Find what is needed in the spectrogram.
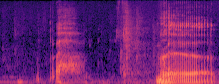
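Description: A person burping: one loud, deep burp lasting about half a second near the end.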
